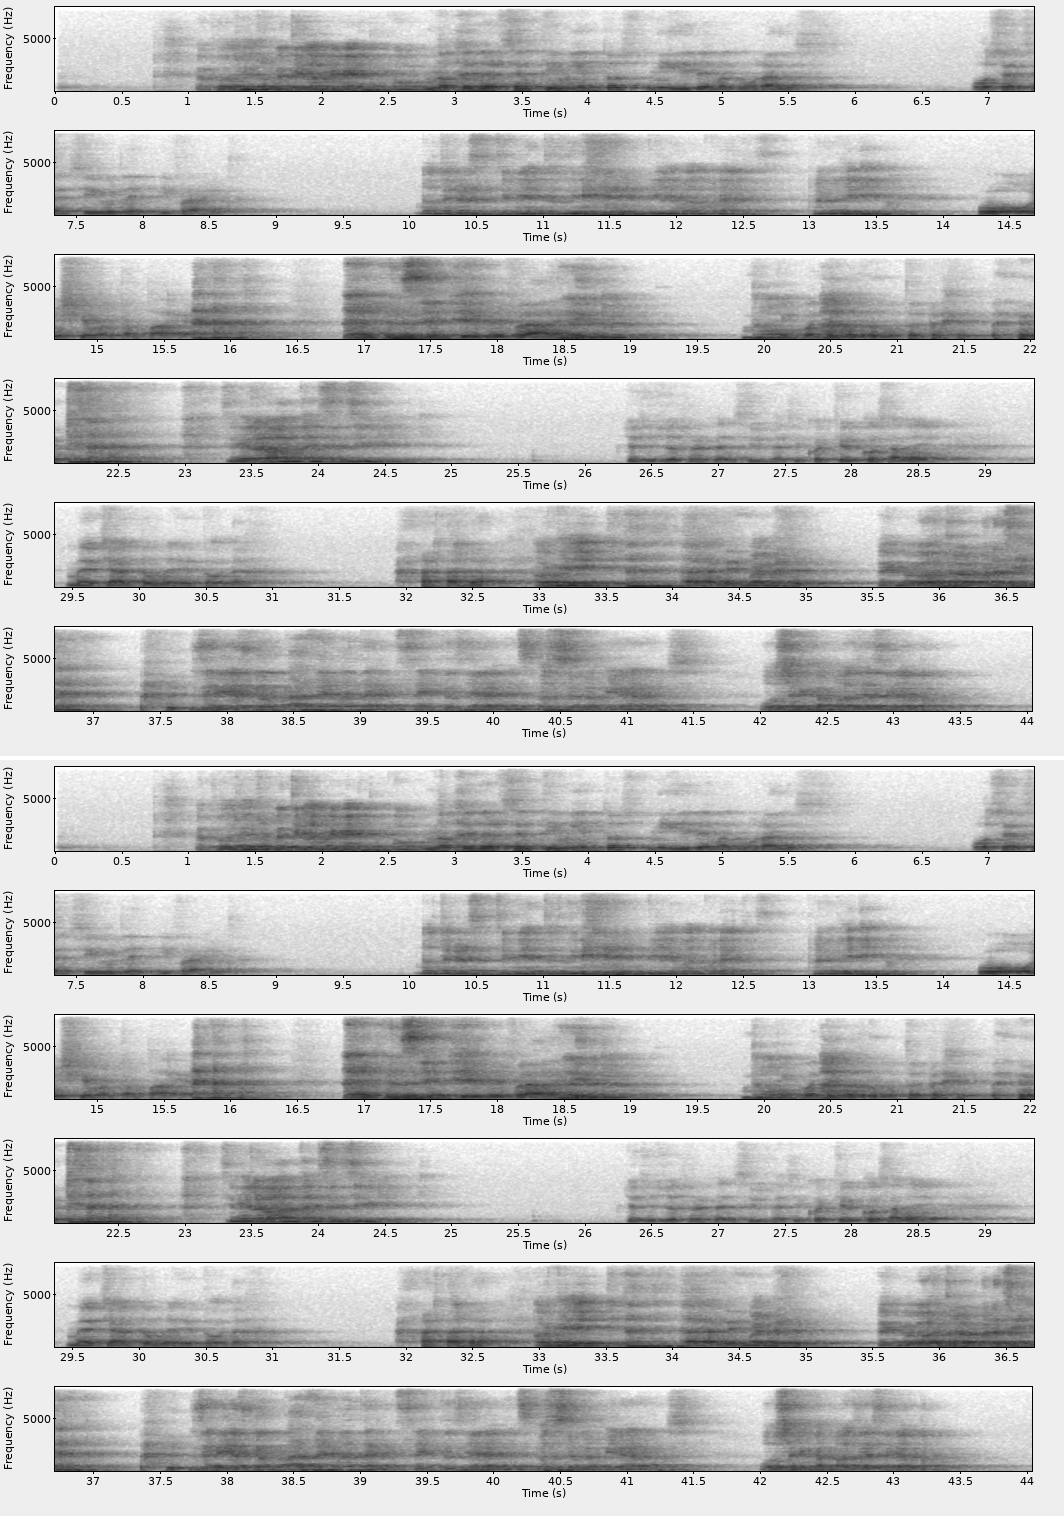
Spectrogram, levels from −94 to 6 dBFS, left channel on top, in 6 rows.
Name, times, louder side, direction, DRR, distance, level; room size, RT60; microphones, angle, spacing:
voice 1, 0.8-2.8 10.0-12.5 13.0-13.7 15.7-16.2 16.8-17.9 18.4-18.9 19.8-20.6 22.1-22.6 23.0-24.6 32.4-32.5 32.9-34.9 35.5-37.0 37.7-41.4 42.0-43.2, equal, 15° right, -6 dB, 1.7 m, -19 dB
voice 2, 2.7-5.7 6.9-8.6 14.3-15.8 16.5-18.8 20.1-22.1 26.3-29.0 29.4-31.0 31.9-33.0 34.1-35.0 37.3-37.7, equal, 5° left, -1 dB, 0.3 m, -19 dB
8.2 x 7.6 x 2.2 m, 1.4 s
head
